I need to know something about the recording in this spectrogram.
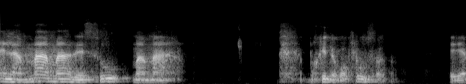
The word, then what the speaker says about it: mamá: La persona que nos engendró, la persona que nos dio a luz, se escribe con tilde, con acento ortográfico. Es en la última sílaba.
